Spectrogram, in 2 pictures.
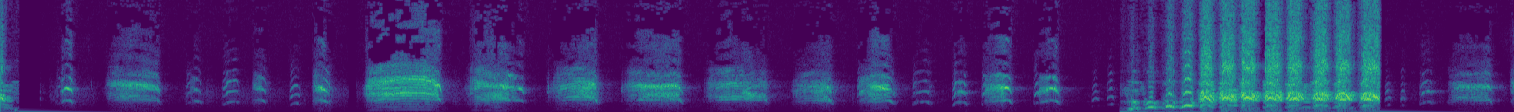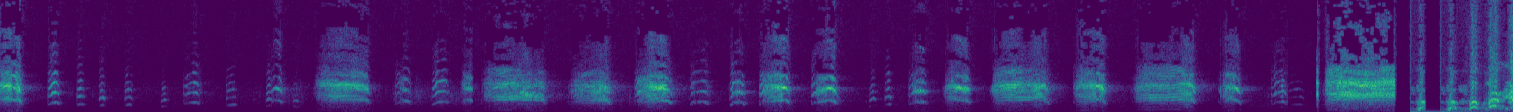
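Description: A primate calling: a run of short, high, rapid calls at about two a second, broken about eleven seconds in by a loud screaming outburst that rises in pitch, then the short calls again until a second loud outburst near the end.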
